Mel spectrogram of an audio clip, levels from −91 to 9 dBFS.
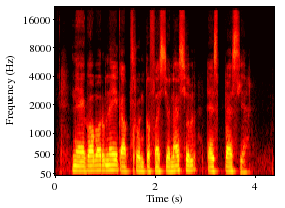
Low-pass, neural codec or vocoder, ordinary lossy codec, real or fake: none; codec, 44.1 kHz, 2.6 kbps, SNAC; none; fake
